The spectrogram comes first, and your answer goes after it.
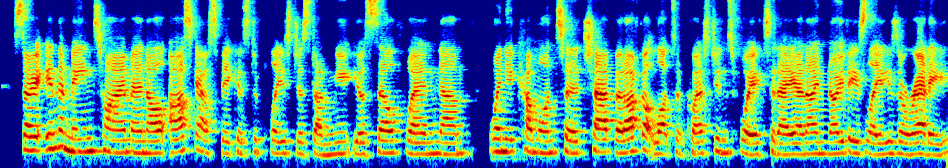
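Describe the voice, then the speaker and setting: A woman with an Australian accent speaks at a moderate pace with hardly any pauses, in a bright, sharp tone at medium pitch with fairly even intonation. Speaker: holistic health practitioner and call host. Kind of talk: online group call hosting, interview.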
